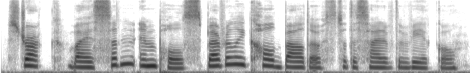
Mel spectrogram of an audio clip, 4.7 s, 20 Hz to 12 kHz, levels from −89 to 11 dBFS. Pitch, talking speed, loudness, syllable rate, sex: 235 Hz, 180 wpm, -18 LUFS, 5.5 syllables/s, female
